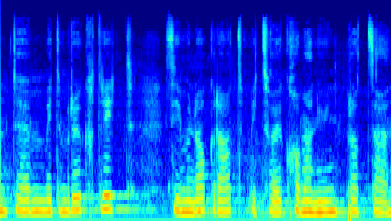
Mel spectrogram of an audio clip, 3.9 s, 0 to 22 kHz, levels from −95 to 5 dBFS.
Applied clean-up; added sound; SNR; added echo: none; none; none; none.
